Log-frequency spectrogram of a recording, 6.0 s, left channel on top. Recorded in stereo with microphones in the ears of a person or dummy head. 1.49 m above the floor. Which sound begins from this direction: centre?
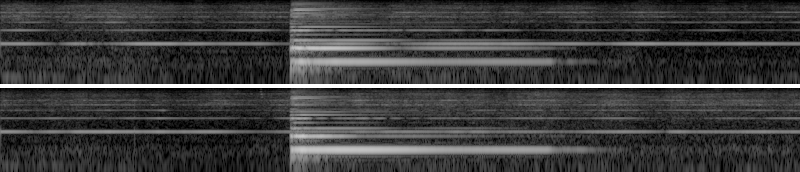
A guitar, at 2.2 s.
